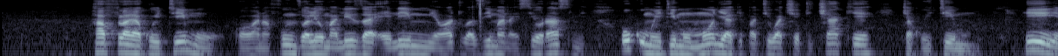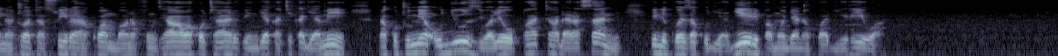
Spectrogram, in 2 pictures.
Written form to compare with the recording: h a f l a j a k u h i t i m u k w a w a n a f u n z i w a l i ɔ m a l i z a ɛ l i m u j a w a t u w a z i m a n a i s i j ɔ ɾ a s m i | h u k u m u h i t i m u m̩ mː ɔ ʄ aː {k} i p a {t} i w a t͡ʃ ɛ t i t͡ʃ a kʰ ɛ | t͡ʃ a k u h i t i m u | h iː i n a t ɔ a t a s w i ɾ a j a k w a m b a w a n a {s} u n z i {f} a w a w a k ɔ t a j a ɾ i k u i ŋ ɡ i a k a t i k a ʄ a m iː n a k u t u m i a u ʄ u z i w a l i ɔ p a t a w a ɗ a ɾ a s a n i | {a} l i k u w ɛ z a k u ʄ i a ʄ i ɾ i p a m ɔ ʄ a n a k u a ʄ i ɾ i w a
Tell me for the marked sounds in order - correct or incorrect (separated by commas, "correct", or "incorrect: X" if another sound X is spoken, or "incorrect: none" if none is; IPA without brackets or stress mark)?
correct, correct, incorrect: f, incorrect: h, incorrect: i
